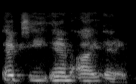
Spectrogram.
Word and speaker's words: xenia: it's pronounced something like xenia cinea it's spelled x-e-n-i-a modern english it would be pronounced xenia like xenophobe okay someone who's afraid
